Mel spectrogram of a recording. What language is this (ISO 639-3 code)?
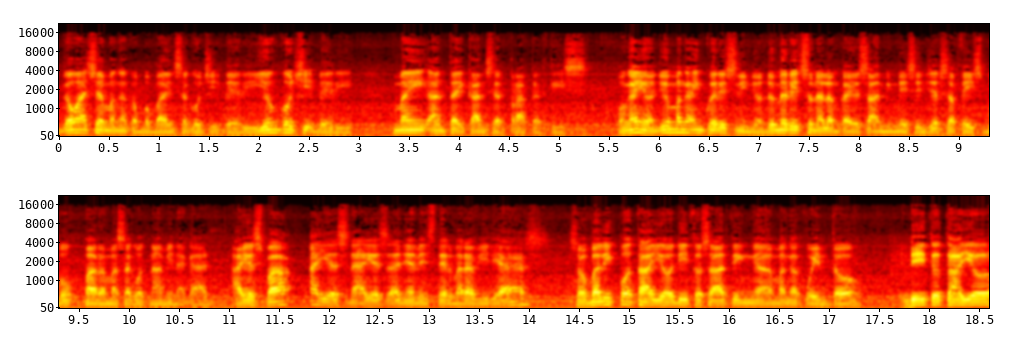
fil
